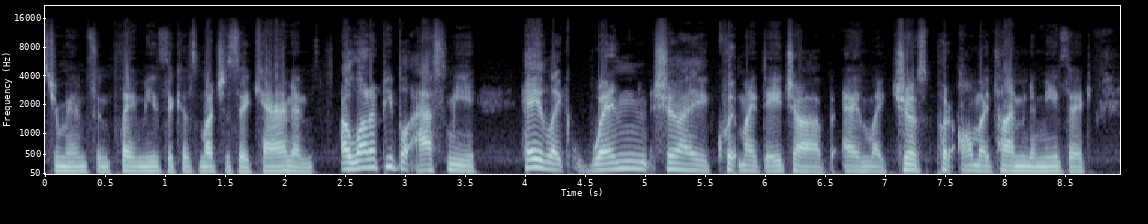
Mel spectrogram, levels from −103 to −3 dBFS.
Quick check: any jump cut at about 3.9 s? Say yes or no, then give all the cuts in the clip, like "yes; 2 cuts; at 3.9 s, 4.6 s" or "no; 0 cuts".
no; 1 cut; at 2.3 s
